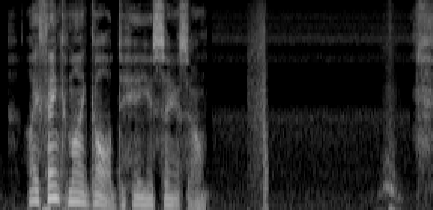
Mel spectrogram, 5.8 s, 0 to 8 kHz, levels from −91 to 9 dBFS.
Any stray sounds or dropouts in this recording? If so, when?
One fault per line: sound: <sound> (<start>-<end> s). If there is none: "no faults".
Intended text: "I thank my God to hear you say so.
sound: thud (3.3-3.6 s)
sound: whoosh (5.0-5.4 s)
